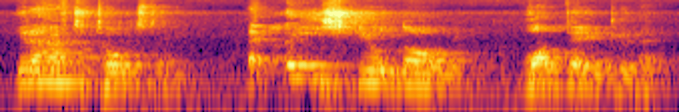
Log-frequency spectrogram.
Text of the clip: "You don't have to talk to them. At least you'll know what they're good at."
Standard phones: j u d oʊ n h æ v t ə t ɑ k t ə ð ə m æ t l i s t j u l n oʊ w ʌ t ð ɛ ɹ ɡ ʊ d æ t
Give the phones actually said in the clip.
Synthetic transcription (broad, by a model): j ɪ d oʊ n h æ f t ə t ɑ k t ə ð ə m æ t l i s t j u l n oʊ w ʌ t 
